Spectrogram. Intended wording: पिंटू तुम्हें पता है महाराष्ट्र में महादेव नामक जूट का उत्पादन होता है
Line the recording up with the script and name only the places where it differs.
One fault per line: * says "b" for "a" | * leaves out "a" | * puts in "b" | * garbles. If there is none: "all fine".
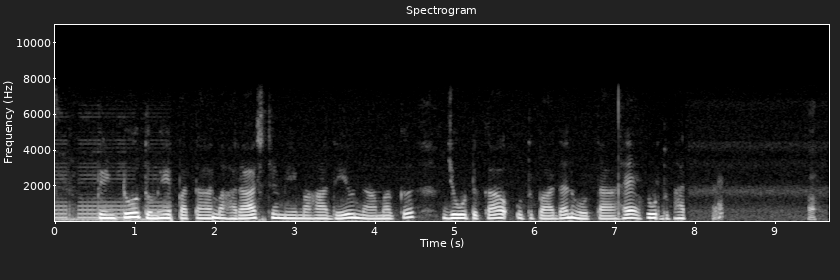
* leaves out "है"
* garbles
